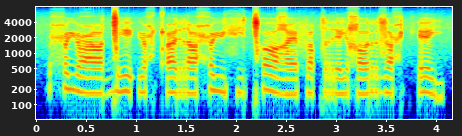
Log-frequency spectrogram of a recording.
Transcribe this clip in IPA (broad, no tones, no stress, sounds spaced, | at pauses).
ħ y ʕ ɑ ɡ͡ǀ e ʔ y ħ qʼ œ r ɑ ħ y fʲ œ ǀʰ ɔ ʁ æ f o q r ɛ j χ ɔ r z ɔ ħ t͡ʃʼ ɛ j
